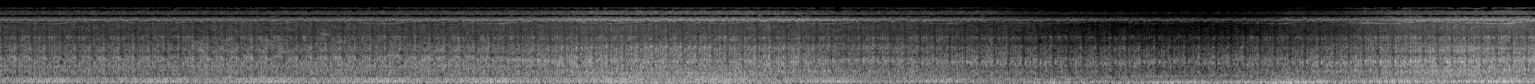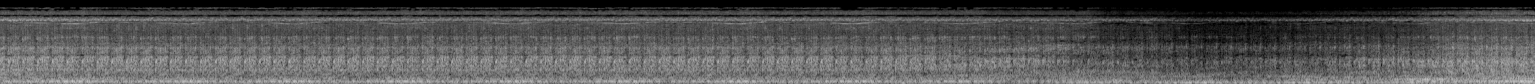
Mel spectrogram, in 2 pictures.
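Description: Paccar MX13 inline-six turbo-diesel truck engine idling steadily, heard close up from the open engine bay. Its level dips and swells briefly twice.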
